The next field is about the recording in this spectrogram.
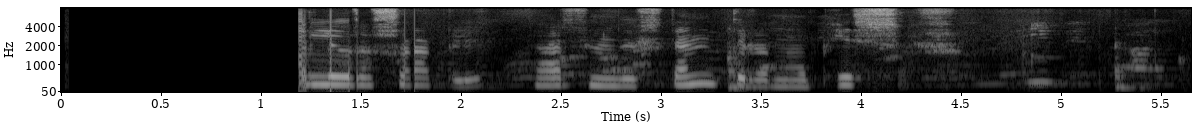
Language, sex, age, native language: Icelandic, male, 18-19, Icelandic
